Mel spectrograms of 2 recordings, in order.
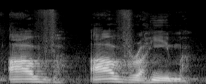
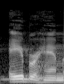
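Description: First: The second consonant is a V sound. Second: The second consonant is a B sound. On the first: This is how it is said in Hebrew. The speaker calls it right. "you will not hear B's, you'll hear V's" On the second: This is the westernized English form. The speaker calls it wrong. "You won't be Abraham"

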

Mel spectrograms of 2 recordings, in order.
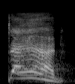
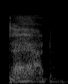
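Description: First: The word is yelled at full volume. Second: The word is said softly and quietly. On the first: "she has to resort to yelling" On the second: "so I always start off with"

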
